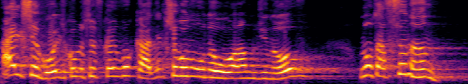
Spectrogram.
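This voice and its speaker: A Brazilian man preaching a sermon, telling a story with lively asides. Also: very high voice, fast talker, in a large hall. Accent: Brazilian Portuguese. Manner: animated storytelling with many asides.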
